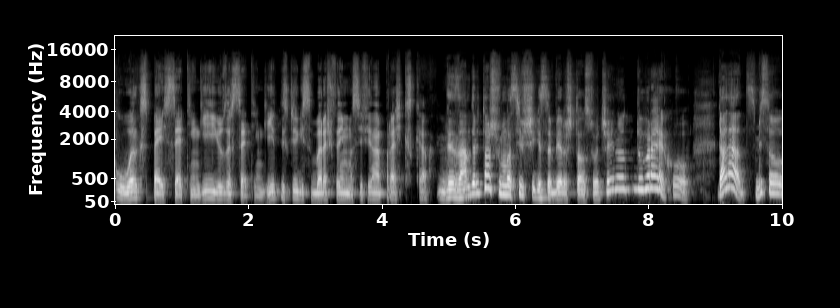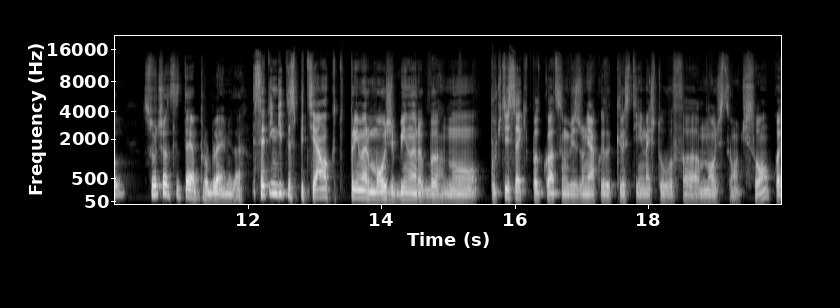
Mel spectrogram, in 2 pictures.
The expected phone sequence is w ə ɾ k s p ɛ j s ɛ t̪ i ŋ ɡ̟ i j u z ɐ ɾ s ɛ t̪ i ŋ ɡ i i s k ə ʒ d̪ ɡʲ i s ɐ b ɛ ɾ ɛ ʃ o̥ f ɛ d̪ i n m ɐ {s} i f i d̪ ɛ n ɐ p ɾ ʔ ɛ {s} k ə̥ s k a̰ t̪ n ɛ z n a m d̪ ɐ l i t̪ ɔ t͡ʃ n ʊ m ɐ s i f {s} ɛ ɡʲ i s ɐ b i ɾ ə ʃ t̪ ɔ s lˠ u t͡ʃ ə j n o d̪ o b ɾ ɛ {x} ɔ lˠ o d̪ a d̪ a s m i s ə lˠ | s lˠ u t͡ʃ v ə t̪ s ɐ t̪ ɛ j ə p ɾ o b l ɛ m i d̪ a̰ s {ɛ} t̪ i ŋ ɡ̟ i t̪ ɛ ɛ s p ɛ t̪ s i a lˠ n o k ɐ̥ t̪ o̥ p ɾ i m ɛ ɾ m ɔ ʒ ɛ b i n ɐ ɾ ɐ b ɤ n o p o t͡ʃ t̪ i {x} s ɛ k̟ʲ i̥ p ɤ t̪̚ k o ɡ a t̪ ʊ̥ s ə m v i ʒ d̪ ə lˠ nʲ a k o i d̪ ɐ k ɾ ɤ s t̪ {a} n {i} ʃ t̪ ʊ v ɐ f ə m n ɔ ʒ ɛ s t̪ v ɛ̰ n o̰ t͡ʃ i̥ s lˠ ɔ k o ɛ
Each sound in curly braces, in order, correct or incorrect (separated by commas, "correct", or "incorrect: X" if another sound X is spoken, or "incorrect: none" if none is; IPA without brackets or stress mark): correct, incorrect: ʃ, incorrect: ʃ, correct, correct, incorrect: f, incorrect: i, incorrect: ɛ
